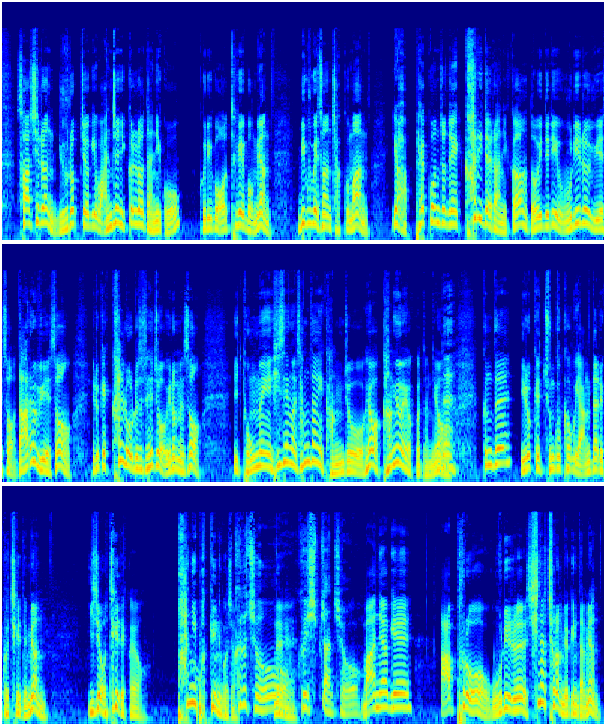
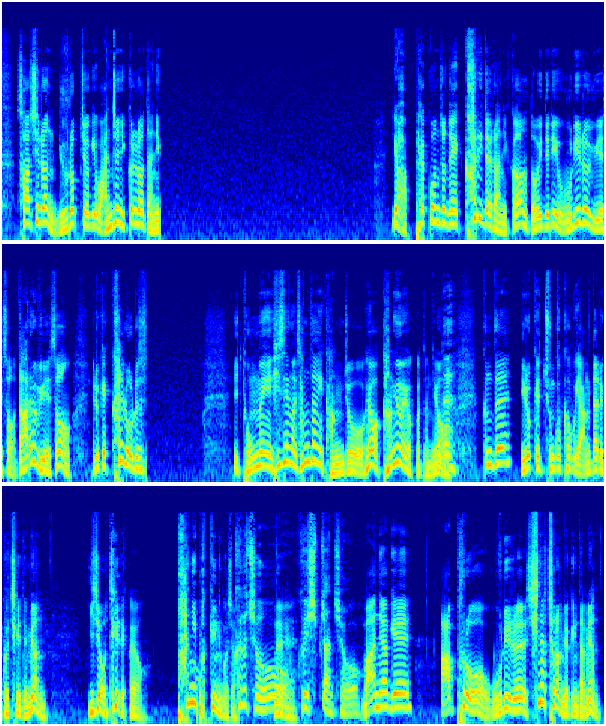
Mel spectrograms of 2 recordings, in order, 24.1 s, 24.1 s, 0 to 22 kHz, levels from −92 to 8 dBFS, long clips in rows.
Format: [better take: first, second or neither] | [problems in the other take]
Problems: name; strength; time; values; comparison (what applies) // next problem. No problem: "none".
first | audio cutting out; at 2 s for 3 s and at 10 s for 1 s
